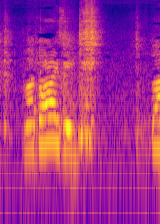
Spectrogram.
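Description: A woman talking in short phrases, with a sharp click right at the start as she handles a boxed toothpaste tube in its plastic wrap.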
